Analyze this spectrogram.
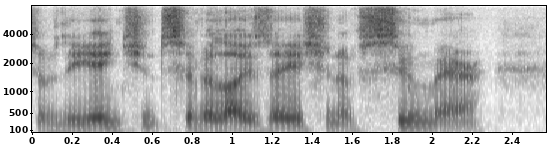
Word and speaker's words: Sumer: Thank you, Justina, for letting me choose the subject of the ancient civilization of Sumere, which is spelled s u m e r, which is summer with only one m.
